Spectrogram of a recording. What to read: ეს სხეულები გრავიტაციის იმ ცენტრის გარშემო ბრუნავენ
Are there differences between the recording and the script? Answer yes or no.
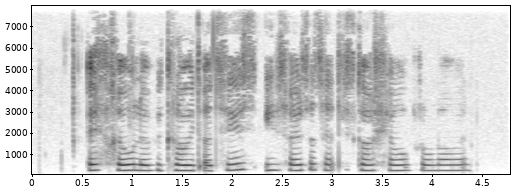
yes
